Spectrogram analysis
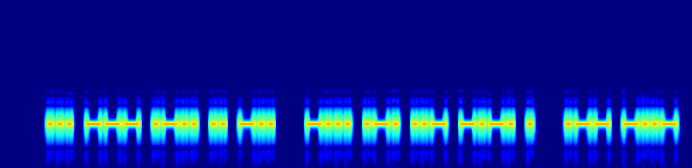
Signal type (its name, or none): Morse code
